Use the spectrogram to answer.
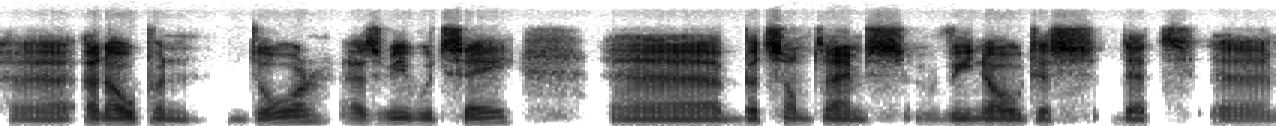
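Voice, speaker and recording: A man speaks in a Dutch accent with monotone, flat intonation. His pace is fairly slow. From Netherlands. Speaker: trade union representative. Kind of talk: conference talk. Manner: halting, many fillers.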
